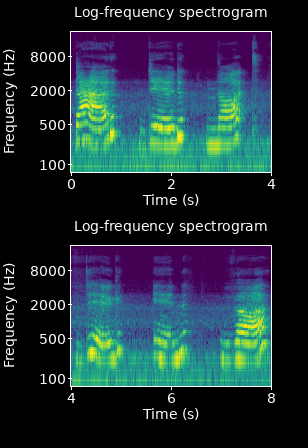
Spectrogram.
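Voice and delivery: one careful word at a time; isolated words with long gaps between; sounding out words. Shown as a demonstration. Teacher leads the next line, sounding it out word by word. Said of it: "sounding out every word".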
